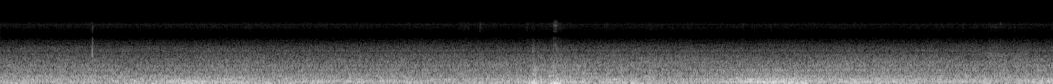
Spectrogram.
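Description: Inside a moving Mazda RX-8, with its twin-rotor Wankel rotary engine: steady road and engine rumble at moderate speed. There is a brief knock about halfway through.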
